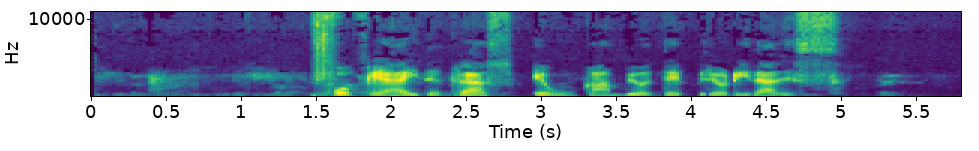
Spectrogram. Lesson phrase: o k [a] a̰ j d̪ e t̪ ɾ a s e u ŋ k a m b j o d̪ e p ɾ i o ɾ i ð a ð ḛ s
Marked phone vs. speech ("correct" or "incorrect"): incorrect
